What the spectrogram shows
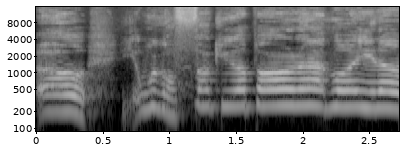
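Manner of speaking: very high-pitched, taunting, running on. Retelling how a friend taunted the other football team: imitating hard trash talk. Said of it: "just trash talking hard".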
